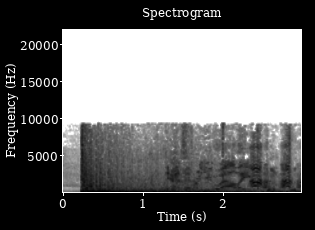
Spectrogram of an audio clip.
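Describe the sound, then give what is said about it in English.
An explosion sound effect, played by hitting a button, bursts in abruptly and rumbles on with heavy low-end crackle, filling the whole clip with a dense, sustained roar. “You see, you can have an explosion.”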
